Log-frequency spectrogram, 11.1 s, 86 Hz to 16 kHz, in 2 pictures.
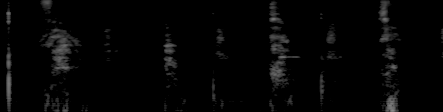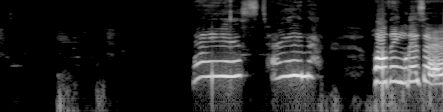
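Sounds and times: woman breathing forcefully: 0:09.6 - 0:10.2.

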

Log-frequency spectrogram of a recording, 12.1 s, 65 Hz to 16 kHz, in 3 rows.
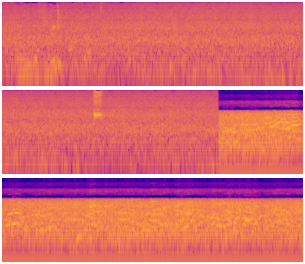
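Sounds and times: flood water rushing: 0:00.0 - 0:12.0
people's voices: 0:07.2 - 0:12.0.

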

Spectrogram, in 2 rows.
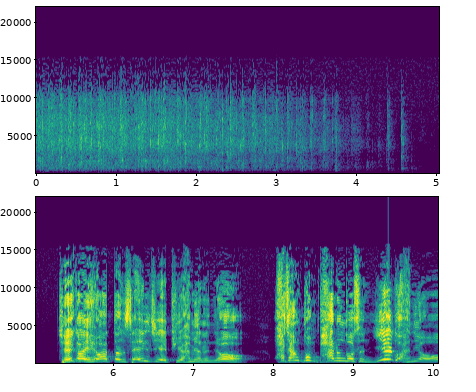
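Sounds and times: audience applauding: 0:00.0 - 0:04.5.

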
